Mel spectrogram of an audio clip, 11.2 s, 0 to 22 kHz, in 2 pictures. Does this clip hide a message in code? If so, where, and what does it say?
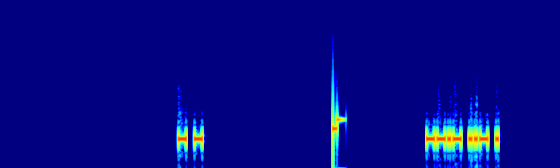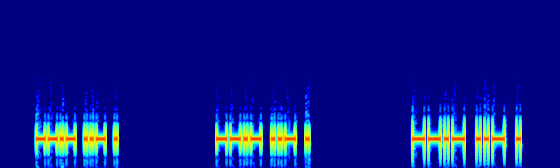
Yes: Morse code from 1.8 to 10.8 s, heard as a keyed tone, about 42 wpm, 700 Hz. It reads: TT QUE QUE QUE QUE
